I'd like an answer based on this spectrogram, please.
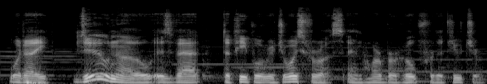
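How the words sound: The word 'do' is clearly emphasized.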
